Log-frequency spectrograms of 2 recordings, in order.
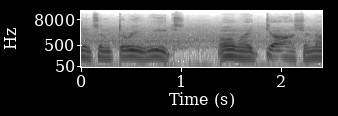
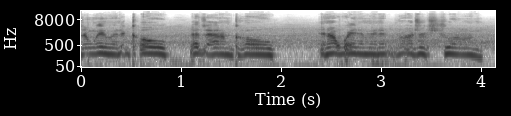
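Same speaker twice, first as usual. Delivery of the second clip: surprised announcer; 6 semitones higher, faster than usual. Acted. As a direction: pitch jumps higher in sudden commentator shock. Surprise run-in during commentary.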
